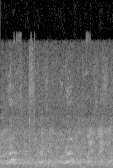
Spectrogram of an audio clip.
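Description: Many voices talking at once. A short call that rises and falls in pitch repeats about once a second over the murmur.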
